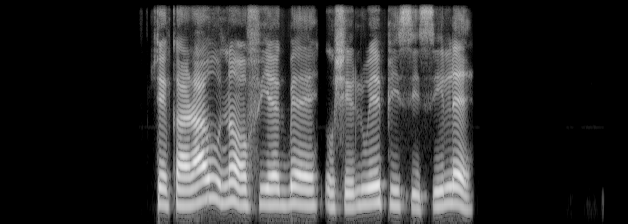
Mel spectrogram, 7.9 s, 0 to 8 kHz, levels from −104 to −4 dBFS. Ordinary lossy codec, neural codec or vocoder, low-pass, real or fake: none; codec, 16 kHz, 4 kbps, X-Codec, HuBERT features, trained on LibriSpeech; 7.2 kHz; fake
